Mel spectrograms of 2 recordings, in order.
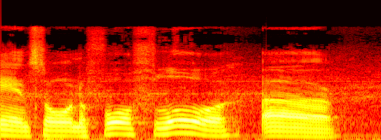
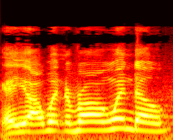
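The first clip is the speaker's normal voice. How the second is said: fast, louder and much higher; real quick; 12 semitones higher, 4 dB louder, faster than usual. Retold or imitated. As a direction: blurt it fast and high. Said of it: "I say that shit real quick".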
